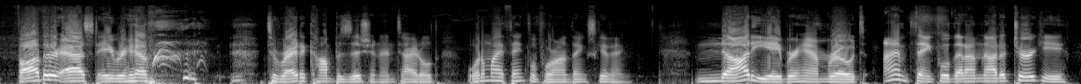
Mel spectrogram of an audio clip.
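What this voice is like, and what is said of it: Reads joke in put-on accent. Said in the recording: “The accent?”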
